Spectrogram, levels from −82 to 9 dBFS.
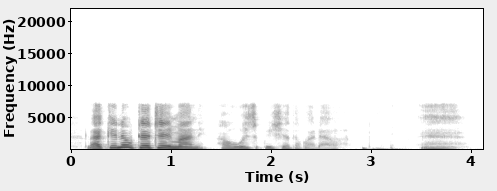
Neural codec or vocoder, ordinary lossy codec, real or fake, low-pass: none; none; real; 7.2 kHz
